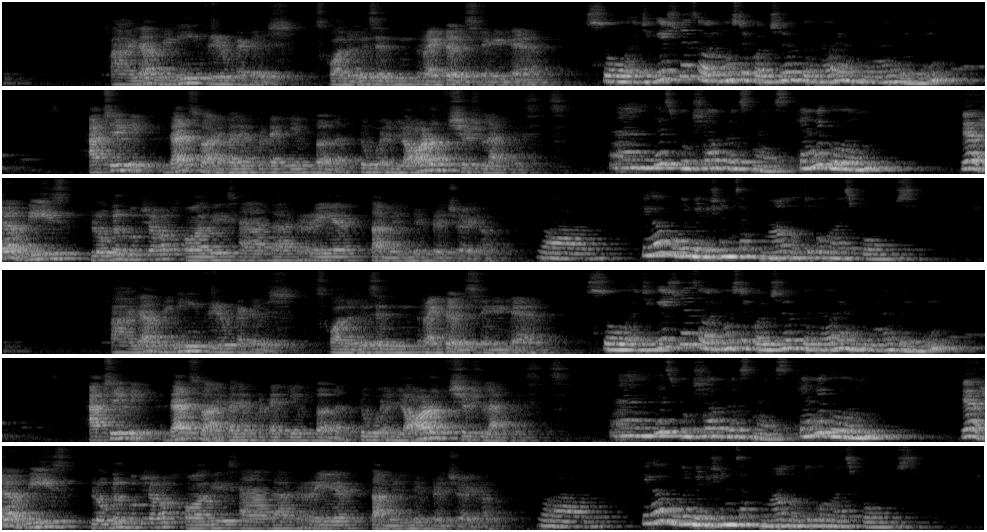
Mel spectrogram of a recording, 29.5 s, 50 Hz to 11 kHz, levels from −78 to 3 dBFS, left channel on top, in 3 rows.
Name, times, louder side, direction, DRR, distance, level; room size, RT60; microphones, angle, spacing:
voice 1, 1.1-2.9 3.3-5.4 10.7-15.4 19.4-24.6, equal, 15° left, -6 dB, 1.4 m, -33 dB
voice 2, 5.8-9.4 15.9-18.6 25.0-25.6 26.1-28.7, equal, 35° left, -2 dB, 1.8 m, -28 dB
5.4 x 5.0 x 4.5 m, 0.83 s
head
